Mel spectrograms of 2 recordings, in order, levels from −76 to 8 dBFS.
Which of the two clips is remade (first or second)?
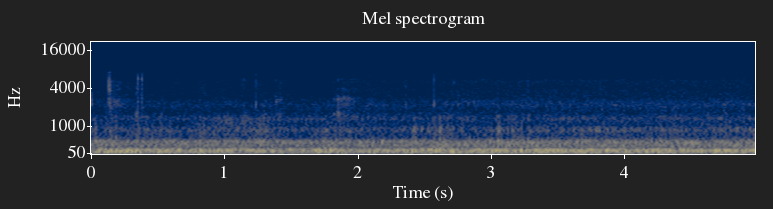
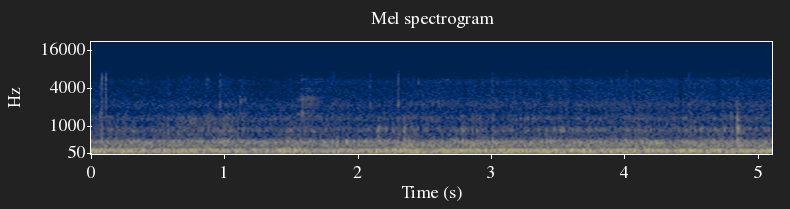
first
